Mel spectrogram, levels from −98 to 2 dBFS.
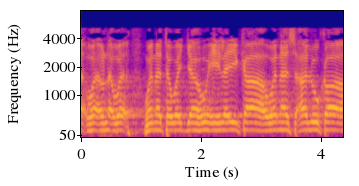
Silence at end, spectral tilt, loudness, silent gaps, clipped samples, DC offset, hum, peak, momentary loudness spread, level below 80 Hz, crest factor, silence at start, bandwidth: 0 s; -11 dB/octave; -16 LUFS; none; under 0.1%; under 0.1%; none; -2 dBFS; 2 LU; -44 dBFS; 14 dB; 0 s; 5.4 kHz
